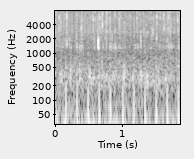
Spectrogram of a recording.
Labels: {"label": "biophony, crackle", "recorder": "SoundTrap 600"}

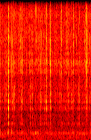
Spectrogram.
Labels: {"label": "ambient", "recorder": "HydroMoth"}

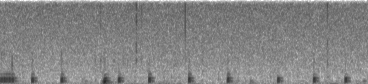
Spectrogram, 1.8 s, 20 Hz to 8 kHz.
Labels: {"label": "biophony, knock croak", "recorder": "SoundTrap 300"}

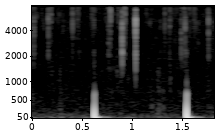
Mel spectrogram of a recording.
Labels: {"label": "biophony, double pulse", "recorder": "SoundTrap 300"}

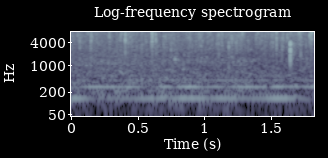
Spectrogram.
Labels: {"label": "biophony, midshipman", "recorder": "SoundTrap 500"}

